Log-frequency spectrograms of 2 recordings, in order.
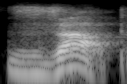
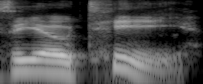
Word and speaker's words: zot: points for that nope um it's zap isn't it spell that for me joel you're in the neighborhood z-o-p sorry it is z-o-t it is z-o-t zot zot zot three zots uh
